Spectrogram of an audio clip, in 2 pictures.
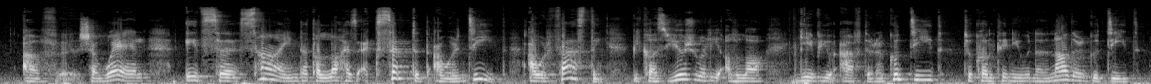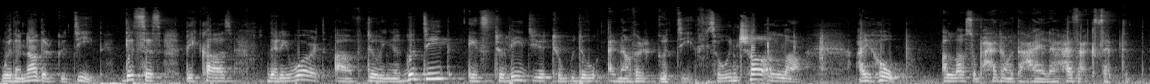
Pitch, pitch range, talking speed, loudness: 155 Hz, 145-180 Hz, 160 wpm, -14 LUFS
